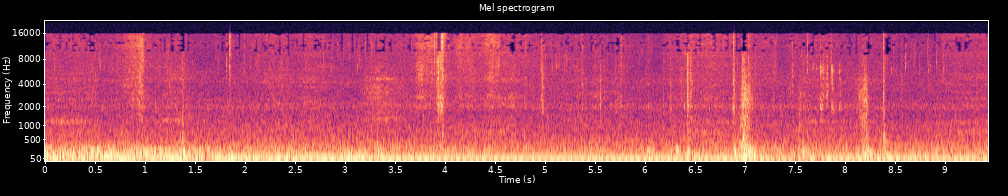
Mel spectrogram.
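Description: Low steady rumble of a patrol car's engine heard from inside the cabin, with a few scattered clicks and knocks; the loudest knock comes about seven seconds in.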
